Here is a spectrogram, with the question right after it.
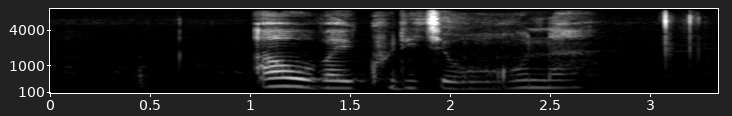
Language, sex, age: Northern Sotho, female, 25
